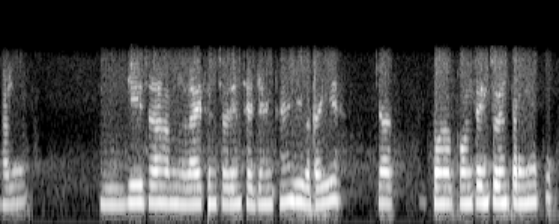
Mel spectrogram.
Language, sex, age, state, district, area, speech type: Urdu, male, 18-30, Delhi, North West Delhi, urban, conversation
